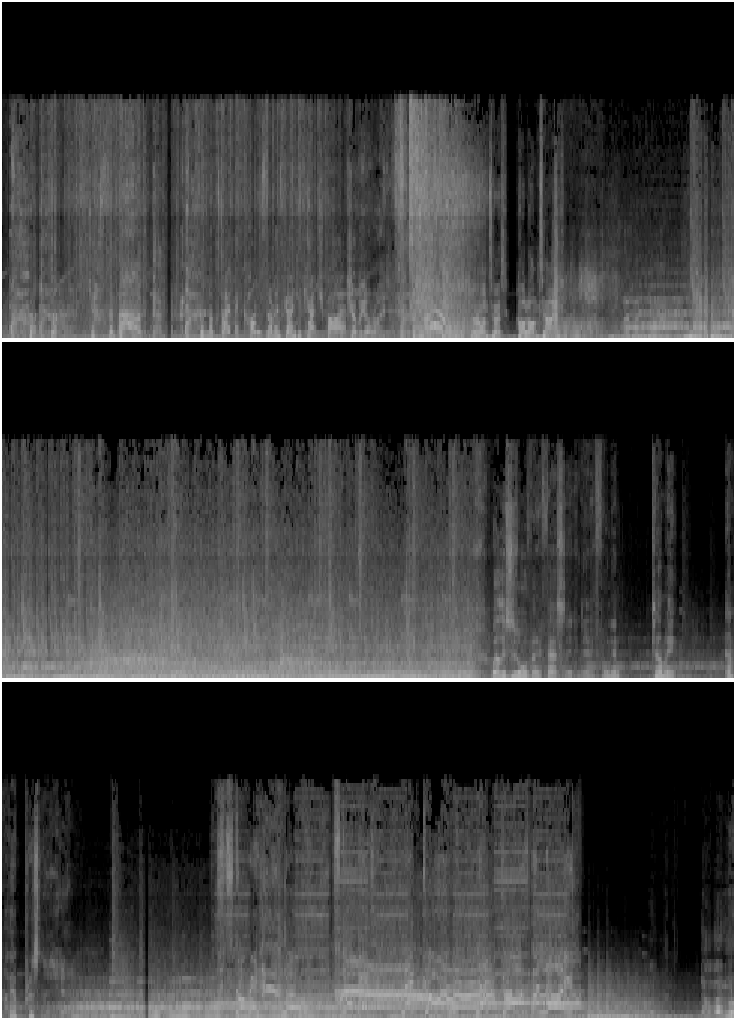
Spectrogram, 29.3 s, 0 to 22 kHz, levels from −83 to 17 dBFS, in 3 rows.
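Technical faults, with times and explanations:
2.17–2.28 s, 9.32–9.37 s and 21.39–21.53 s: short stall from a late packet. Each time a packet arrived late and the jitter buffer ran dry. The receiver stretched the last sound for 72 ms, 16 ms and 59 ms. Then it resumed at the same point. Nothing is lost, but the sound hangs briefly.
9.40–9.47 s: short concealed packet loss. About 60 ms of audio never arrived in time. The receiver continued the previous sound for 36 ms and blended back in. This is heard as a brief smear, and the delay dropped by roughly 20 ms.
16.63–17.43 s and 28.30–28.60 s: jitter buffer speed-up. The buffer held more audio than its target. The receiver trimmed small pitch-period slices repeatedly, running at 107% and then 111%. Roughly 70 ms and 40 ms were removed. The sound briefly hurries without changing pitch.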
